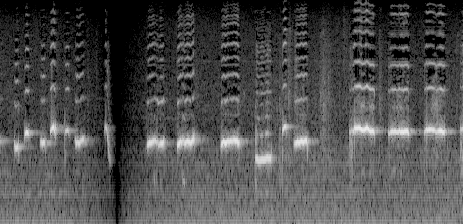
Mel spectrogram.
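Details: Whistled cockatiel song: a string of pure, slightly wavering notes with rich overtones. Some notes are short and choppy, others held about half a second, with a short silence partway through.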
